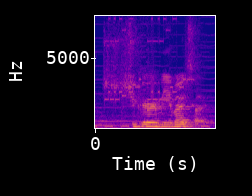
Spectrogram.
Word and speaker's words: Shigeru Miyamoto: Shigeru Miyamoto. Shigeru Miyamoto. Your pronunciation sounds right. Mine definitely isn't, and I kind of know that.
